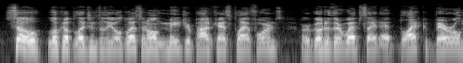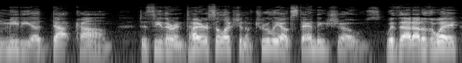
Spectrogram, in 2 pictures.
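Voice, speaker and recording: A man's voice: on the high side, moderate pace, fairly bright tone. A man reading scripted announcements in old-time radio style as a show's announcer.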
